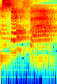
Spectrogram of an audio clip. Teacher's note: mais forte na palavra sofá é o fá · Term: sílaba mais forte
